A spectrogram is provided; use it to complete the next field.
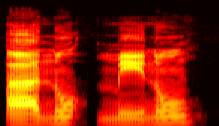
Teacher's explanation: یہ نون کو بیٹا جب ہم حمزہ ساکن کے ساتھ ملائیں گے تو جھٹکا لگے گا، ٹھیک ہے، اور نیچے جو واو ہے وہ ہم نہیں پڑھیں گے۔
